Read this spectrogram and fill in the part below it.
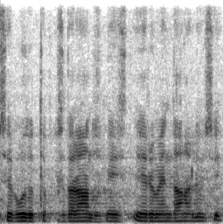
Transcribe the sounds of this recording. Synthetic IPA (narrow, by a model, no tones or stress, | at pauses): se̞puːd̪ut̪ːˑɑb̥̚kɑse̞d̪̥ɑɾɑɦɑnd̪usminist̪eːɾjumend̪ɑnɑlyːsi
